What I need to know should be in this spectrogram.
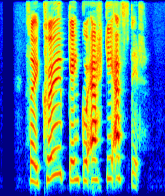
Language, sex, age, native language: Icelandic, male, 10, Icelandic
